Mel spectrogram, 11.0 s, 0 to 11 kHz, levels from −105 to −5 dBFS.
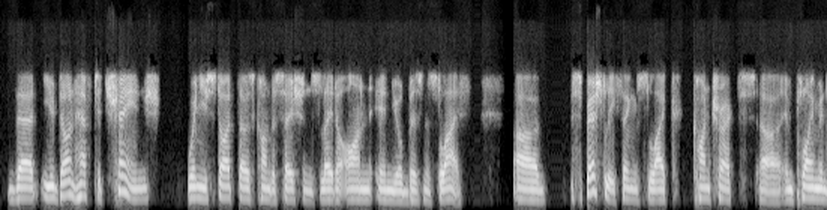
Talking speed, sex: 130 wpm, male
